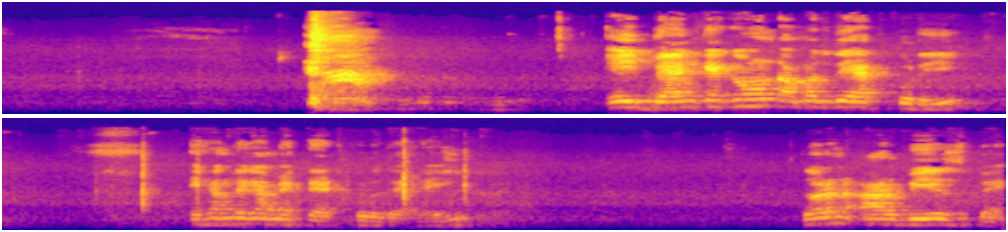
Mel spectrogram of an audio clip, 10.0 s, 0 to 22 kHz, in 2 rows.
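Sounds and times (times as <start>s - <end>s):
person coughing: 1.5s - 2.3s.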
